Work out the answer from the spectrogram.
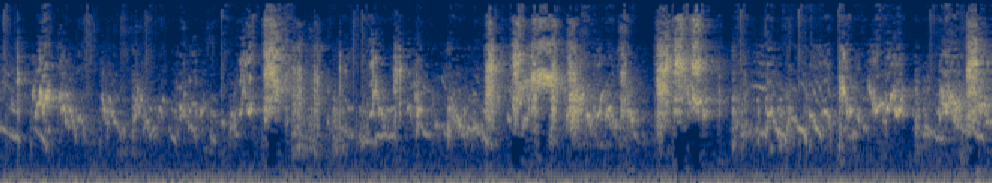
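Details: Ongoing chirping from pet budgies: harsh grating squawks mixed with quick high twitters and chattering bursts, rising and falling in loudness.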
